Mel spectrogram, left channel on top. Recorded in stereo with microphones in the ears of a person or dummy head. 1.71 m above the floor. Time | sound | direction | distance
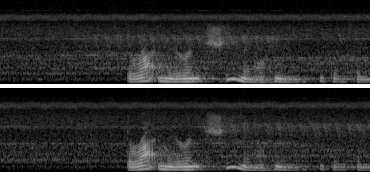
1.3 | a woman speaking | 25° right (ahead or behind) | 0.9 m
